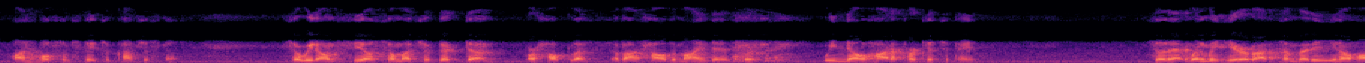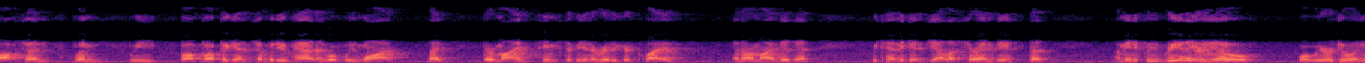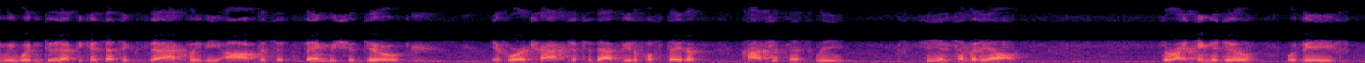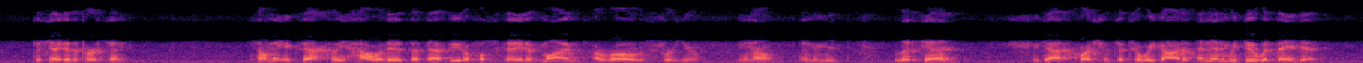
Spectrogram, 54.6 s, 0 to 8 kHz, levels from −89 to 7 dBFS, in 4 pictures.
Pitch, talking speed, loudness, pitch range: 125 Hz, 170 wpm, -24 LUFS, 115-135 Hz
